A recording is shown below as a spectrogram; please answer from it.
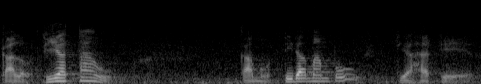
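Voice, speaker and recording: Animated preacher with a tinge. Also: male voice, takes it slowly. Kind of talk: sermon. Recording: reverberant hall with faint rumble.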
